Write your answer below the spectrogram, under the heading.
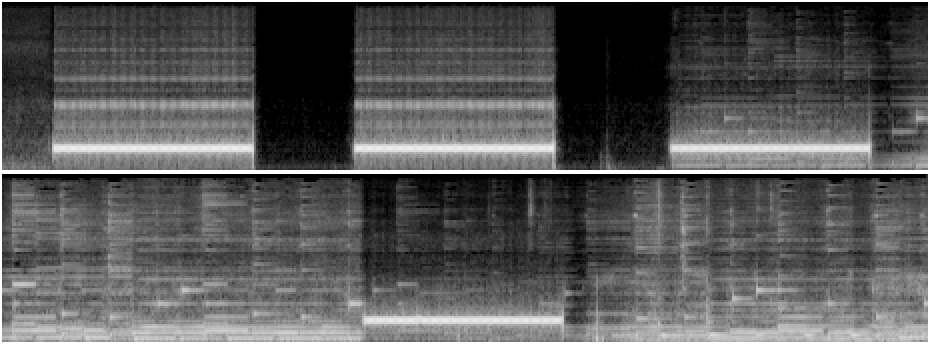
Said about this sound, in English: Ringing phones.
